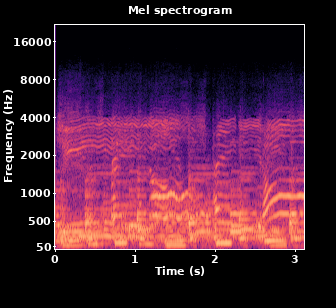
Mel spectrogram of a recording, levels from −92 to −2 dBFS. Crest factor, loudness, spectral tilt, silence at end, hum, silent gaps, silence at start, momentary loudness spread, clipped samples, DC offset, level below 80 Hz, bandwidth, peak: 10 dB; -18 LUFS; -8.5 dB/octave; 0 s; none; none; 0 s; 2 LU; under 0.1%; under 0.1%; -34 dBFS; 7.6 kHz; -6 dBFS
